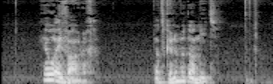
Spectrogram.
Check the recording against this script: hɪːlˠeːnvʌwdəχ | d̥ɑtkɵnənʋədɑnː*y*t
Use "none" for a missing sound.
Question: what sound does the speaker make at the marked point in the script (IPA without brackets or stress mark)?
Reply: i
